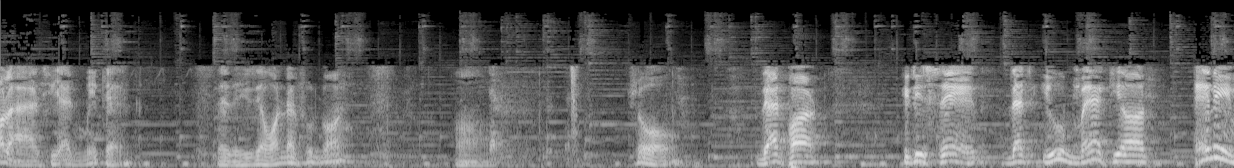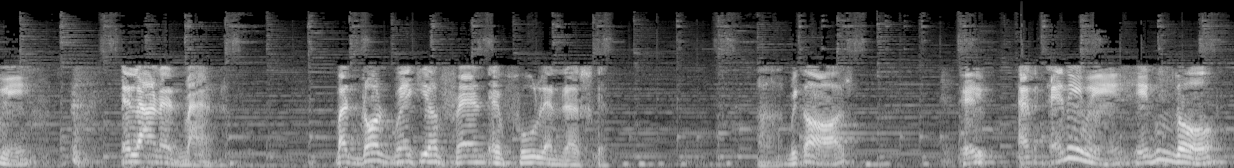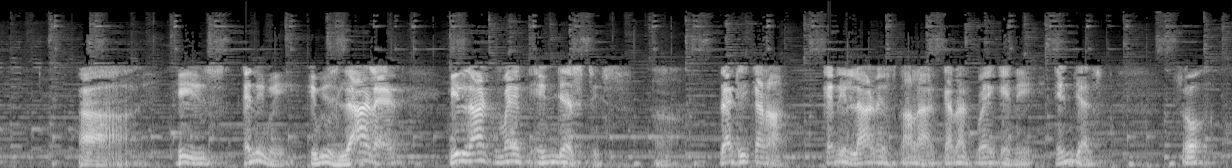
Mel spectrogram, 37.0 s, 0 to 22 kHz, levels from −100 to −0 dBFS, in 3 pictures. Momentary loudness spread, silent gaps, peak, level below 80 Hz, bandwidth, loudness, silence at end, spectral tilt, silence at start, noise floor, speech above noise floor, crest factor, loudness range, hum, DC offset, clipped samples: 23 LU; none; 0 dBFS; -44 dBFS; 16 kHz; -16 LUFS; 0 s; -4.5 dB/octave; 0 s; -41 dBFS; 24 dB; 20 dB; 11 LU; none; under 0.1%; under 0.1%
